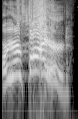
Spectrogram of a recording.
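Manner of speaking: shouted threat. Acted. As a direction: bark it like an angry boss firing someone. Shouted threat, comic bit.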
